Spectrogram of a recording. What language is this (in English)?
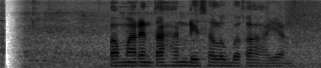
Sundanese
